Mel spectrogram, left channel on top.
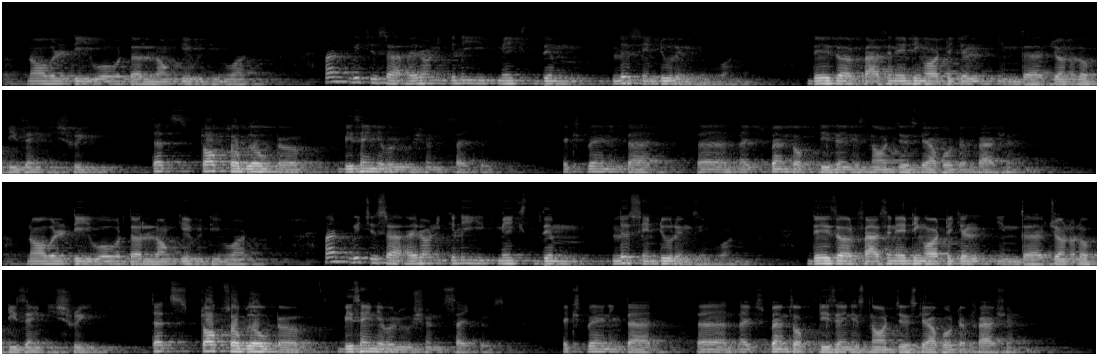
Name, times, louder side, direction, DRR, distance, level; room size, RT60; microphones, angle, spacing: voice 1, 0.2-2.6 3.2-5.8 6.1-7.4 8.1-11.9 12.5-14.0 14.3-15.9 16.6-17.5 17.9-21.2, right 2 dB, 55° right, 10 dB, 0.7 m, -25 dB
15.0 x 10.0 x 3.9 m, 1.2 s
head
